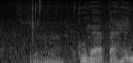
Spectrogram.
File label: dog female, Aneityum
